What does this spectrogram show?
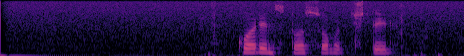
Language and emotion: Russian, neutral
